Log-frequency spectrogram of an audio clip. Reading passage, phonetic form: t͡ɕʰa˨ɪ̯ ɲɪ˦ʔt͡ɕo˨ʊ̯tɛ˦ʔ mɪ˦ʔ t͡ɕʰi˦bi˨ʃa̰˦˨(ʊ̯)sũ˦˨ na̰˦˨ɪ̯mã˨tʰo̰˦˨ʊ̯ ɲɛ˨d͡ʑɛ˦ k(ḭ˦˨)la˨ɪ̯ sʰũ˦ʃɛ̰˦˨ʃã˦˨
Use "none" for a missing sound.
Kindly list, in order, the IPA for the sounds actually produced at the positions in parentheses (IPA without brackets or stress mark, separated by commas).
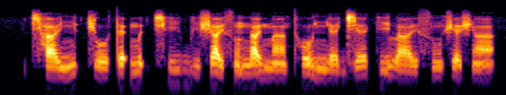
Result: ɪ̯, ḭ˦˨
